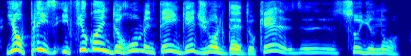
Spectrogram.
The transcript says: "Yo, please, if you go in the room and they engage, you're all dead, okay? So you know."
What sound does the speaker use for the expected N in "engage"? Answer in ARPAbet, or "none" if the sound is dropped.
none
